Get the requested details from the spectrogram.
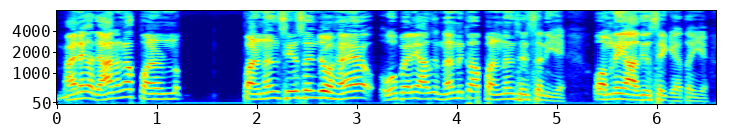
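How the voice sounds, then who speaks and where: A man teaching spelling in a classroom-style lecture, lively and repetitive, often asking the class questions and answering them himself. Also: sits high, normal speed, dry recording. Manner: lively, repeats questions to the class, frequent filler "ye".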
